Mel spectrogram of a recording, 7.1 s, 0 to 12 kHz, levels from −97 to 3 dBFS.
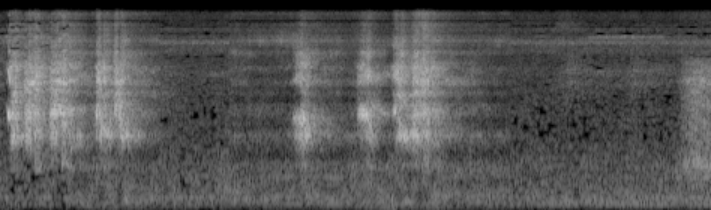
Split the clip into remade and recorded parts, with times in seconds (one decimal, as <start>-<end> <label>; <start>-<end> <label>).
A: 0.0-0.7 recorded; 0.7-1.6 remade; 1.6-2.3 recorded; 2.3-5.1 remade; 5.1-7.1 recorded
